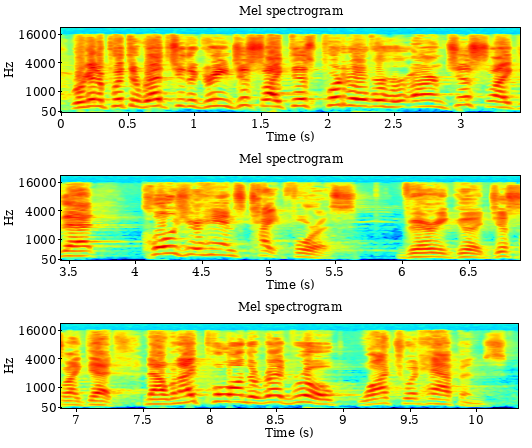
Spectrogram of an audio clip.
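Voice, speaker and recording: A man works a live kids' comedy magic show as the magician. He speaks in simple, coaxing phrases to small volunteers, then turns to address the audience like a playful showman. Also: very high voice. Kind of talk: live stage show patter for kids, talking to volunteers and audience.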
